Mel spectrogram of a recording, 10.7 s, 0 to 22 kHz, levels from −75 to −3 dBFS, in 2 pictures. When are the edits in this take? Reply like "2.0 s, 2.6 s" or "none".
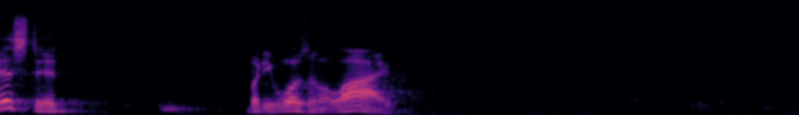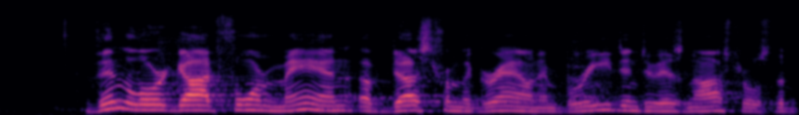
5.8 s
